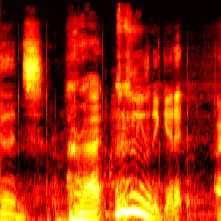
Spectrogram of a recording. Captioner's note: clears throat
